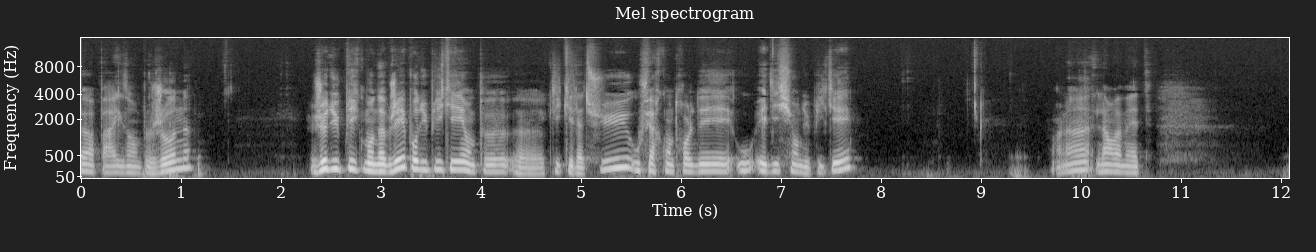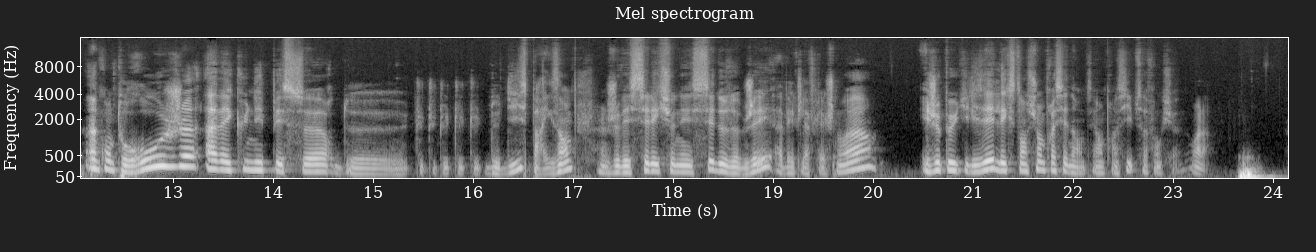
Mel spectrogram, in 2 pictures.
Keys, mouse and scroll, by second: 0.7 shift+click, 2.0 click, 6.8 click, 8.2 click, 9.3 ctrl+click, 12.4 shift+click, 13.8 right click, 15.1 right click, 16.2 click, 16.6 click, 17.8-19.3 drag, 20.6 click, 21.8 click, 23.7 click.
